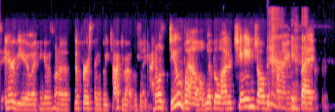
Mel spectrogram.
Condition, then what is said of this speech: No condition.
